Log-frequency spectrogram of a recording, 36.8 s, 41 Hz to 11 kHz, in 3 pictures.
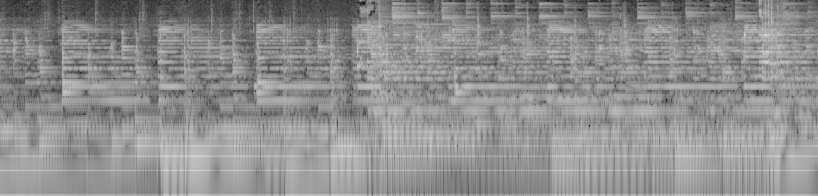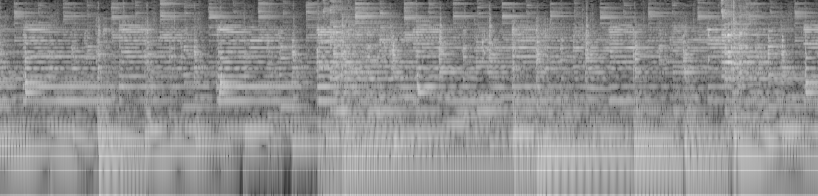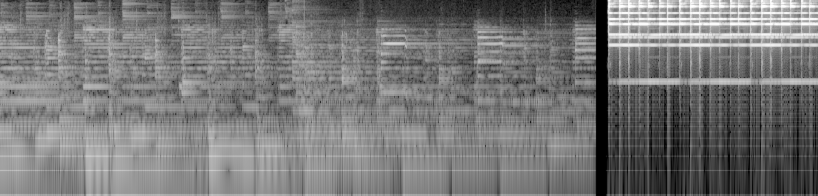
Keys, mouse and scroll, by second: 2.5 Tab, 5.1 click, 9.3 shift+click, 13.0 Tab, 17.6 shift+click, 19.8 ctrl+p, 27.7 click, 29.7 r.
